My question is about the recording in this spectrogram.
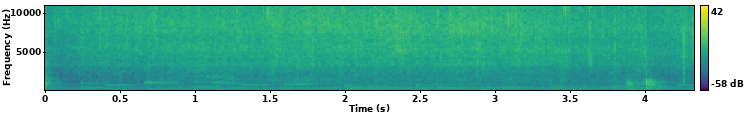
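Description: Floured salmon cubes, sliced onion and garlic sizzling steadily in olive oil in a stainless frying pan, turned now and then with metal tongs. Background music with a steady bass beat plays underneath.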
